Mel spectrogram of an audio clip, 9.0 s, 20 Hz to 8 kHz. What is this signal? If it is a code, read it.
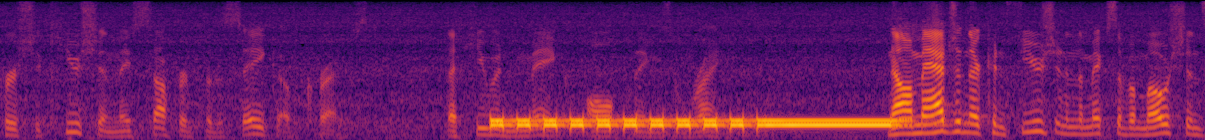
Telephone call progress tone (North American plan), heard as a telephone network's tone, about 350, 440 Hz, 0.1 s on and 0.1 s off, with room echo. Stutter dial tone.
